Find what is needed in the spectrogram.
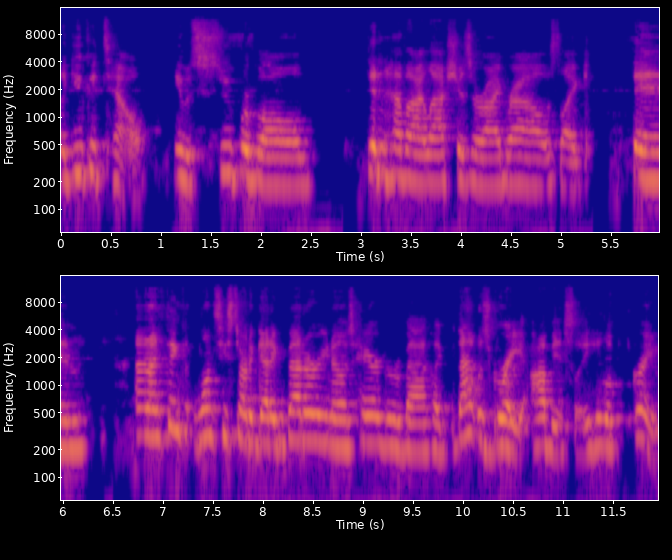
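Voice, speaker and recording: Ordinary pitch variation and a moderate tempo in a normal speaking voice, in an American accent. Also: woman, fairly high pitch for a woman. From New Jersey, US. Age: 20s. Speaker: university student, patient's sister. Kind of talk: casual interview.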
